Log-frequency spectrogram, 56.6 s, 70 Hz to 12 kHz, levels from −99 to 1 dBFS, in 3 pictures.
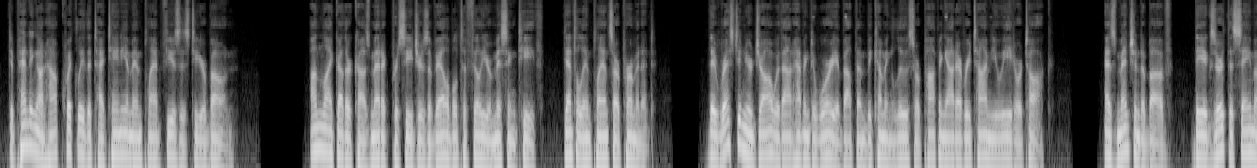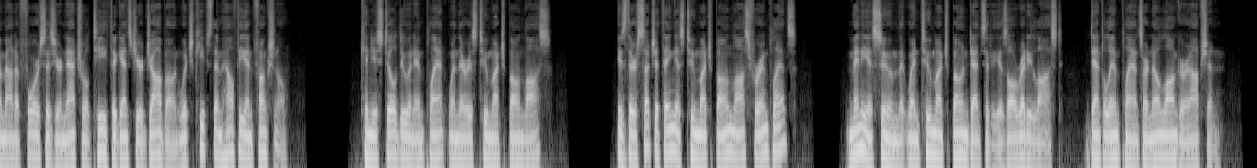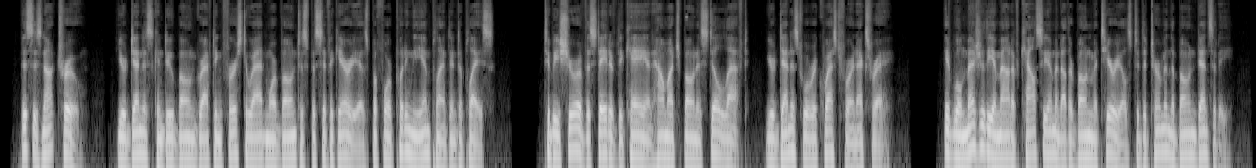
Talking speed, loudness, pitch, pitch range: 185 wpm, -24 LUFS, 95 Hz, 85-105 Hz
